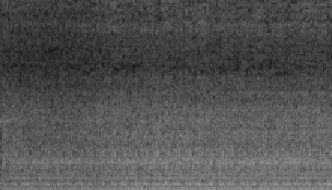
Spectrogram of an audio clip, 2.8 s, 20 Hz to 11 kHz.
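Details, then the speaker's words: Bobcat skid steer loader diesel after the repair: steady, even low idle with no misses, knocks or hunting, and no error codes. It had been shutting off 1–2 minutes after starting. Normal idle. "no error code is coming so it's mean my fault has gone so now machine is okay I start it"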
